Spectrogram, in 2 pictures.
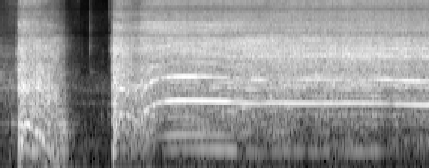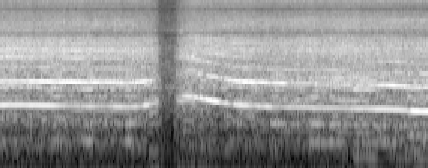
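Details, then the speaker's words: Hammer drill boring into concrete to set anchor bolts while framing a carport: a steady high-pitched whine with a rapid buzzing hammer rattle and one brief pause; normal hammer drilling. "like I was saying this is a hammer action on on this drill and and you should be able to hear it this one has a really fast the cheaper ones are really fast but the the bigger ones you can really hear it like banging into that concrete goes a lot quicker"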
